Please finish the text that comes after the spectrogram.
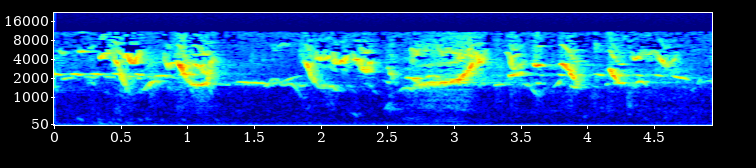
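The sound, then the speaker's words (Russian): Lively birdsong fills a forest in summer, with several birds trilling, chirping and whistling in overlapping, continuous phrases, clear against a quiet woodland background. “Стояло лето, и в лесу пели птицы.”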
